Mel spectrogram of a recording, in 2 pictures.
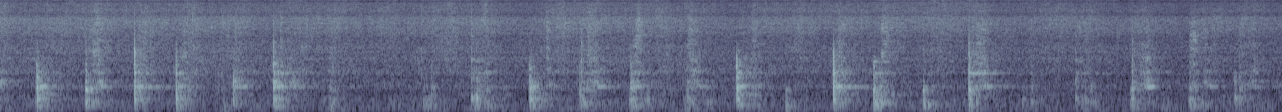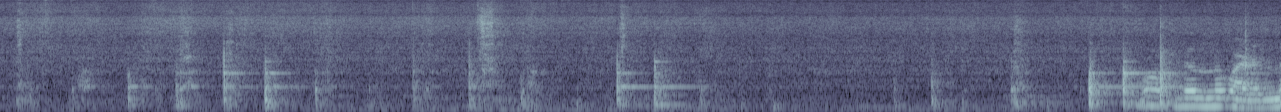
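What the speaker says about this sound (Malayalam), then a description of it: "എല്ലാം കൂടി ഒന്ന് വഴറ്റിയെടുക്കാം." A potato and onion mixture being sautéed in a pan, with a steady low sizzle under frequent, fairly even scraping and stirring strokes of a spoon over about twenty seconds, heard close up with no voices.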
